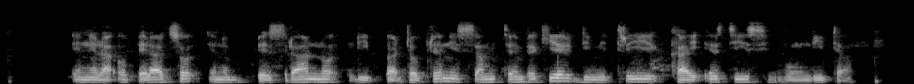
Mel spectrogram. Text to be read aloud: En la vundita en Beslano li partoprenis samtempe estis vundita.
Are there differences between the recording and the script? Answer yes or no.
yes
